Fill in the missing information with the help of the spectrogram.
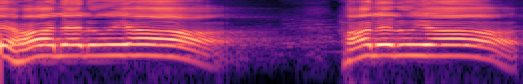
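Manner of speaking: loud drawn-out hallelujah; preacher's ringing cry; fervent shout. Real, not acted. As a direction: call it out to the congregation.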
